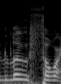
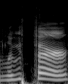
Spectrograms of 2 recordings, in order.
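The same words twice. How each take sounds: First: The last syllable sounds like 'thor'. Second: The last syllable sounds like 'ther'. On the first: The speaker calls it right. "You're Luthor, It's spelled Thor" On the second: The speaker calls it wrong. "not Luthor"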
